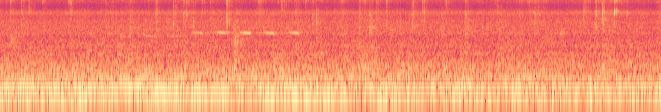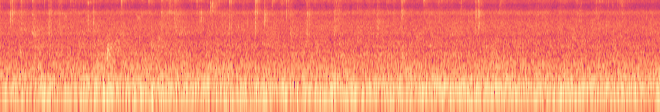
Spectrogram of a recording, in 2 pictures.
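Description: Steady rain falling, with many single drops ticking close by. A short high trill sounds about two seconds in.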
